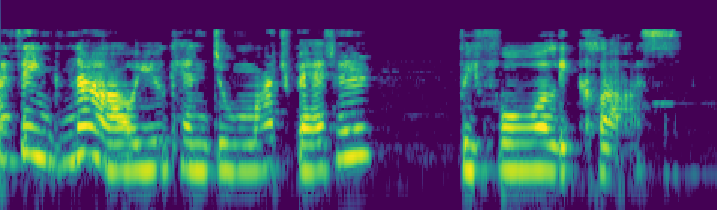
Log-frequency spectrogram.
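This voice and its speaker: A woman's somewhat breathy, medium-pitched voice with a non-native accent, ordinary pitch variation and a very slow pace. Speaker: psychology consultant lecturing medical students. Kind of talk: lecture. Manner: halting.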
